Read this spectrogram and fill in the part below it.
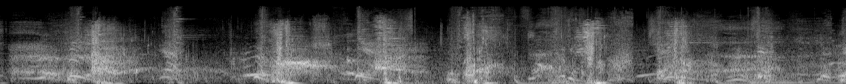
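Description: A blade strikes flesh with heavy thuds.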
